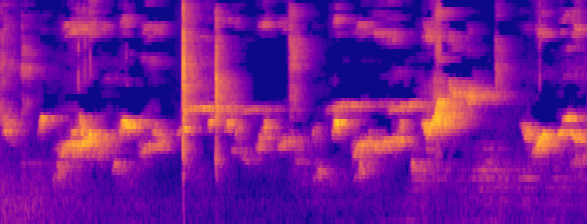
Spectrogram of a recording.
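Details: White-rumped shama singing to draw an answer from a mute shama: busy warbled phrases of slurred whistles and chirps, with one sharp click in the middle.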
